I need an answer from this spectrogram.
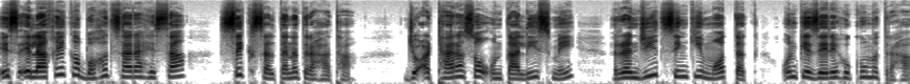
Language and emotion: Urdu, neutral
